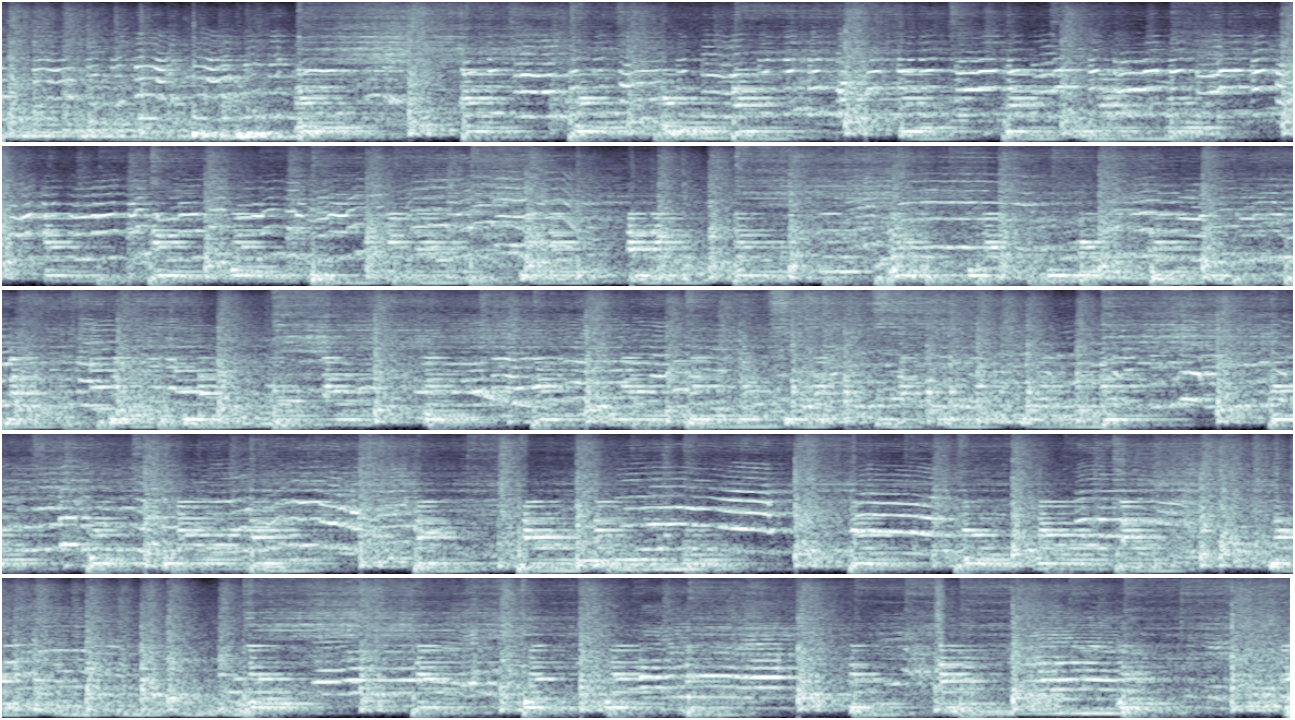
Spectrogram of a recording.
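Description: Live jazz band playing: a saxophone carries a melody line, with bends and quick runs, over a drum kit.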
